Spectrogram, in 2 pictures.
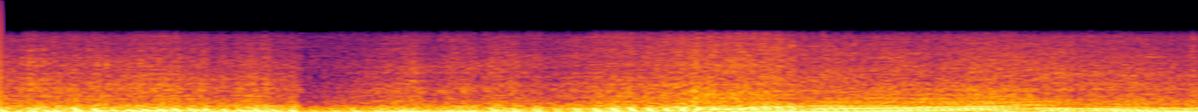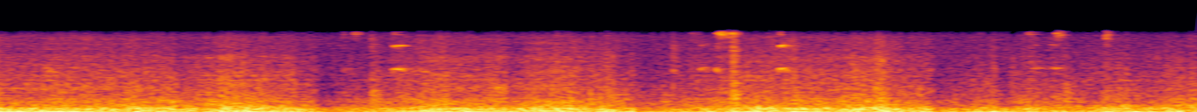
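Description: Air-cooled flat-four engine of a VW Beetle running under way, heard from inside the cabin. It rises in pitch as the car accelerates about four seconds in, then drops back as if for a gear change, with a few sharp clicks near the end.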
